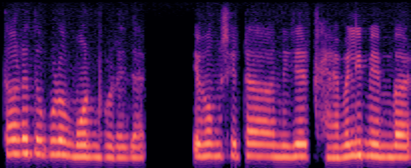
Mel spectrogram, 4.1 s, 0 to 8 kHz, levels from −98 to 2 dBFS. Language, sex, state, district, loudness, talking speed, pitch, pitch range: Bengali, female, West Bengal, North 24 Parganas, -24 LUFS, 175 wpm, 215 Hz, 200-220 Hz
